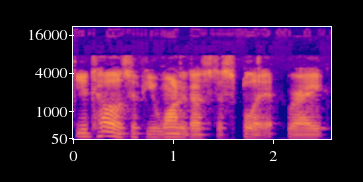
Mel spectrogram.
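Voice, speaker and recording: Performer doing male skeleton, mellow, laconic, casual, storybook character, muffled recording. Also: measured pace, lightly acted. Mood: casual, unsure. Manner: laconic, casual, low-key. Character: short laid-back male skeleton, mellow and dry. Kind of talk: fan fiction character voice in audiobook reading.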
